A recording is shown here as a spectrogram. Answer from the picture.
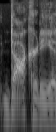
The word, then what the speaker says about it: Doherty: Oh, by the way, uh, Doherty is how you do pronounce Pete Doherty's last name. That's the way the British do it.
